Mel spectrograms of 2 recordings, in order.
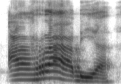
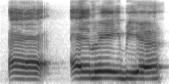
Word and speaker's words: Rabia: And this country, they put the A in it. A Arabia. Arabia. That's not the way you say my name. It's a Rabia.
